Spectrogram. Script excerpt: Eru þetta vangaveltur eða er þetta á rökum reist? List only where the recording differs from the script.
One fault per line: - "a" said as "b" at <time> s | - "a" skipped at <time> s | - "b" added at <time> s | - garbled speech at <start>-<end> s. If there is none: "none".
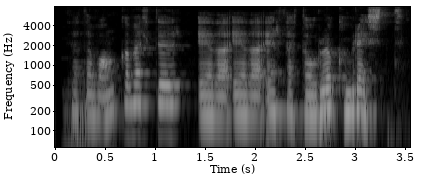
- "eða" added at 1.8 s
